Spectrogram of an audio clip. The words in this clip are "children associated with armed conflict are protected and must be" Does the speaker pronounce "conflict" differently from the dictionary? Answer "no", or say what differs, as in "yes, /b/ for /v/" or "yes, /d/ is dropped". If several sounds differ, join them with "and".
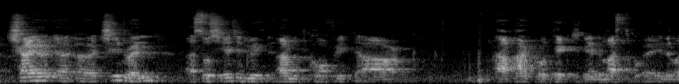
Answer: yes, /n/ is dropped and /l/ is dropped and /k/ is dropped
